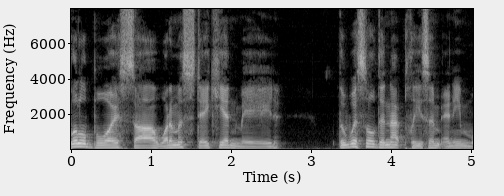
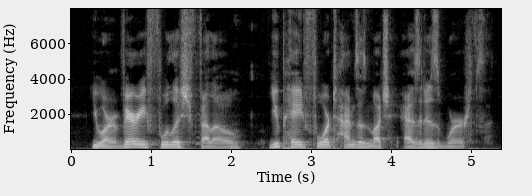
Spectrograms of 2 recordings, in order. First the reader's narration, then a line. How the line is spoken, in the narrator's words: His brother laughed and said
